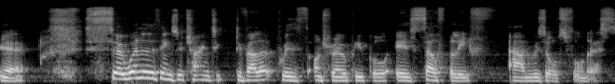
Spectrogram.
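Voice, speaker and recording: Noticeable background noise sits behind a woman speaking with a Welsh accent. She moves at a fairly quick pace. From Wales. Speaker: business speaker. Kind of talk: interview. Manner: animated.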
